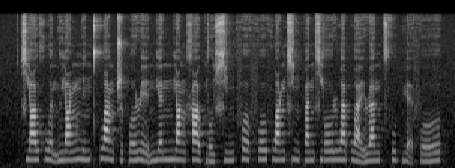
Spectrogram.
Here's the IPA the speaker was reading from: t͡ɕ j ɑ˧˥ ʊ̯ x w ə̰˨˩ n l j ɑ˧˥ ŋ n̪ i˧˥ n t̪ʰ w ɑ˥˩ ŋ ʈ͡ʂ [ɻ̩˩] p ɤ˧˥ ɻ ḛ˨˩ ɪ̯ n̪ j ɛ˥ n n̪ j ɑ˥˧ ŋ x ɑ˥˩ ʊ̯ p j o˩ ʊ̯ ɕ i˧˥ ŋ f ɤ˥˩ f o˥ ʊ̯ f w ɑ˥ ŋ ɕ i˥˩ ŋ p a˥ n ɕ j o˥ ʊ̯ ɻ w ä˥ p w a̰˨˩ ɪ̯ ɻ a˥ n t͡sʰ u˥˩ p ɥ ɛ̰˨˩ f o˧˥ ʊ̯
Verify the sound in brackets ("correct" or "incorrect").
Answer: correct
